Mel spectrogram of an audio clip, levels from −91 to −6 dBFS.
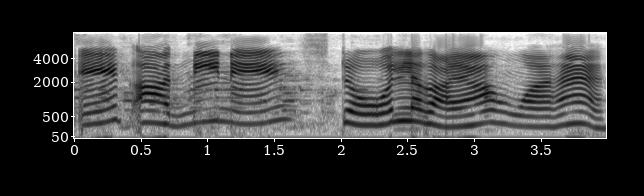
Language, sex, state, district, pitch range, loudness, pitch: Hindi, female, Punjab, Pathankot, 300-350 Hz, -10 LUFS, 325 Hz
